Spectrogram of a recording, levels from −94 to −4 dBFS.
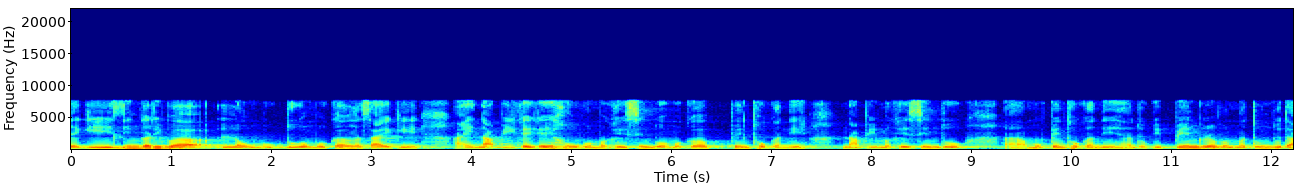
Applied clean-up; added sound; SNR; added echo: none; none; none; none.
